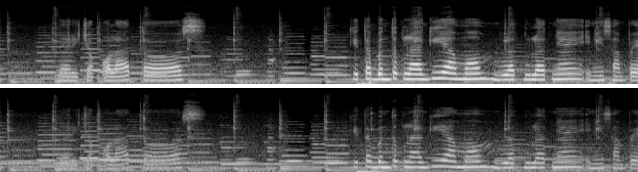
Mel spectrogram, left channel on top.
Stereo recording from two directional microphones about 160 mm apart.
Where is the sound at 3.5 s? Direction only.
30° left (ahead or behind).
